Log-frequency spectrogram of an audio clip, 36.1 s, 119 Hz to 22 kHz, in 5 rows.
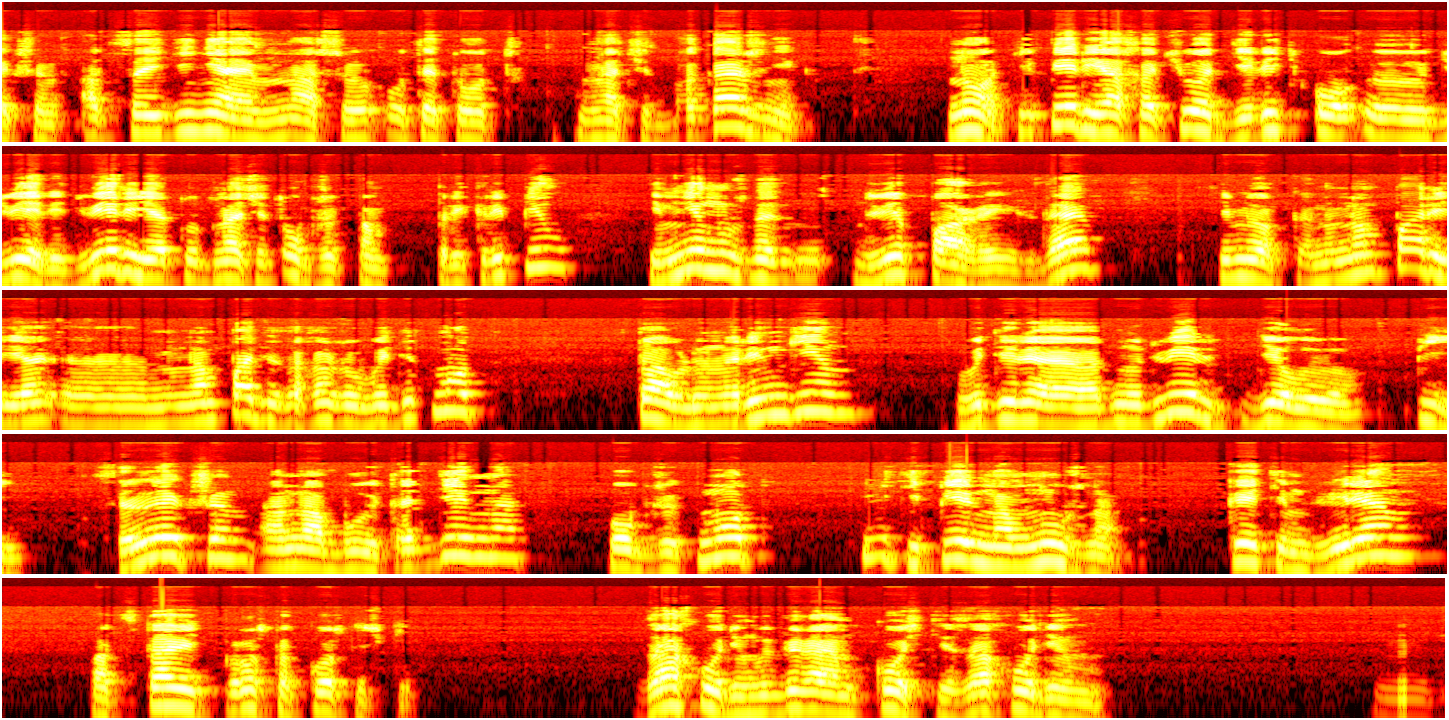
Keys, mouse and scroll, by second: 0.7 middle click, 1.9 middle click, 2.9 shift+middle click, 5.3 click, 6.8 middle click, 10.8-11.4 middle drag, 13.2 KP_7, 14.9-16.2 drag, 17.1 click, 19.3 click, 23.8 click, 25.3-26.1 middle drag, 27.4-27.8 middle drag, 32.3 click, 34.2-36.1 drag.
